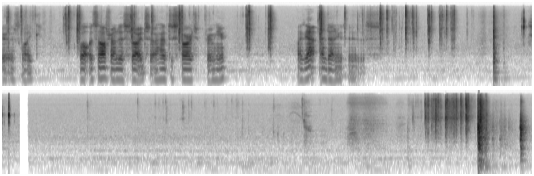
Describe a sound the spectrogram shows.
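A plastic puzzle cube clicks and clacks as it is twisted.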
